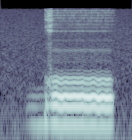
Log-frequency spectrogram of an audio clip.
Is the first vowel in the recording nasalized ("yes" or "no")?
no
